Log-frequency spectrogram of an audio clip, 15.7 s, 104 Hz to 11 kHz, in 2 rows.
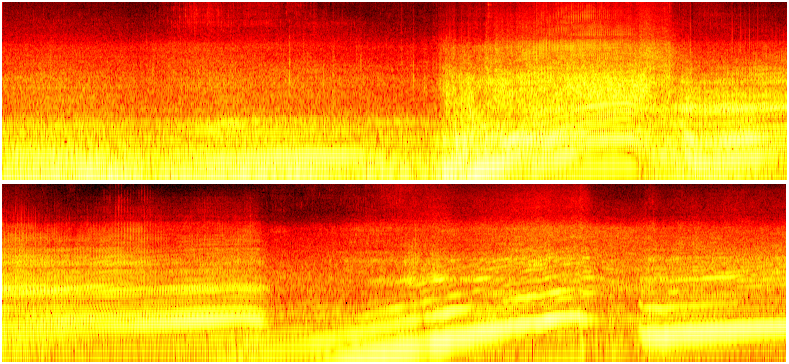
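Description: A Mercedes CLK 63 AMG Black Series with its 6.2-litre V8 and a Porsche 997 GT3 RS with its flat-six, the Porsche's side silencers removed for a Cup-style straight section, first run low and steady. About four seconds in, the engine note jumps as they accelerate hard, climbing through the gears with three upshifts, each dropping the pitch before it climbs again.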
